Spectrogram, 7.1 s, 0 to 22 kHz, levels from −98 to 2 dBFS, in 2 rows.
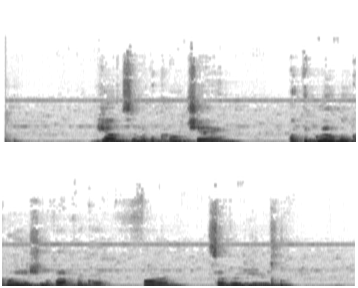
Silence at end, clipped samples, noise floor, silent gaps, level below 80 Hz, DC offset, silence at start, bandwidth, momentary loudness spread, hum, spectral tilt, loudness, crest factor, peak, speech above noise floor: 0.65 s; under 0.1%; -60 dBFS; none; -44 dBFS; under 0.1%; 0.05 s; 13 kHz; 16 LU; none; -7 dB/octave; -22 LUFS; 18 dB; -6 dBFS; 39 dB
